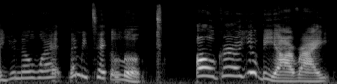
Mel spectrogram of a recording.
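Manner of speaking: put-on cheerful reassurance to a little girl; soothing teacher. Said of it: "And I say".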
